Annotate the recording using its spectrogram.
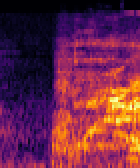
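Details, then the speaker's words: A single sharp, squeaky voiced yelp after brief silence: a fake, imitated hiccup performed on request on a comedy panel show, not a real one; a listener says it sounded like a chihuahua from a distance. "I had a really, really bad case of the hiccups on set in Dairy Girls and it was ruining the day. >> Could I just hear the sound of your hiccup, please? >> It would be a fake hiccup, but you can."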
